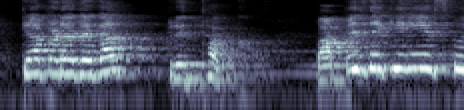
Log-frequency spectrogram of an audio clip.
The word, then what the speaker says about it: पृथक: पृथक। वापस देखेंगे इसको उच्चारण को।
